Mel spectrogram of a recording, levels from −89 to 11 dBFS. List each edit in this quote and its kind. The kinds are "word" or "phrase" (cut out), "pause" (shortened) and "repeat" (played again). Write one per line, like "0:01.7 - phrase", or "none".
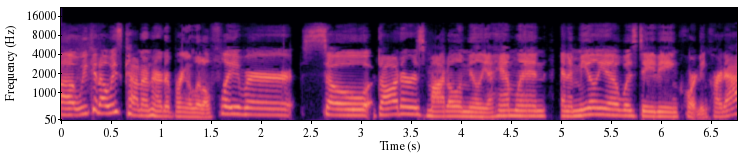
0:03.1 - word
0:04.9 - pause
